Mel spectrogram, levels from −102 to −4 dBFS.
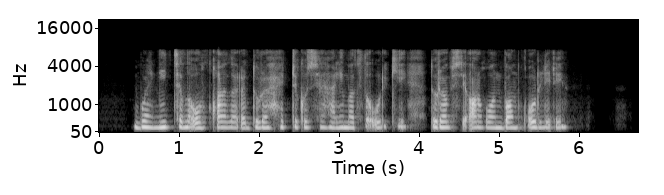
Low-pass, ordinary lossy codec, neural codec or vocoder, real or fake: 7.2 kHz; AAC, 64 kbps; codec, 16 kHz, 2 kbps, FunCodec, trained on LibriTTS, 25 frames a second; fake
